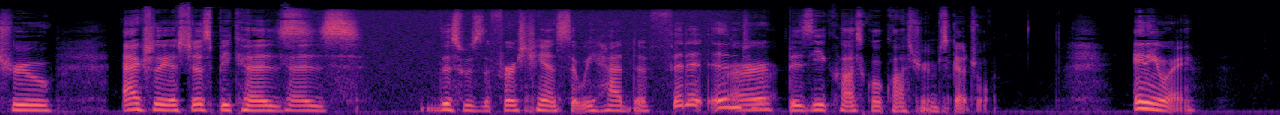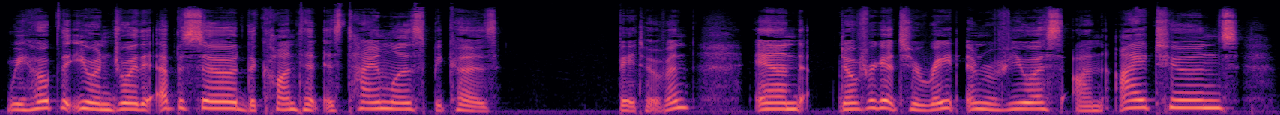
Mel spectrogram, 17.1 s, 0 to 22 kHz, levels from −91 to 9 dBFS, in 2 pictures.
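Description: From 1.71 s to 5.18 s, after "it's just", the speech shows digital radio blending to analogue: the receiver loses the digital stream and cross-fades over 450 ms to the FM broadcast. Hiss rises to roughly 25 dB below the speech, and the level drops about 1 dB before the return at "busy classical classroom schedule".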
